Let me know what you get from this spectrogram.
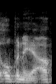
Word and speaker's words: OpenAI: It's just OpenAI. Okay. – Yeah, like a compound, like OpenAI, like two words.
